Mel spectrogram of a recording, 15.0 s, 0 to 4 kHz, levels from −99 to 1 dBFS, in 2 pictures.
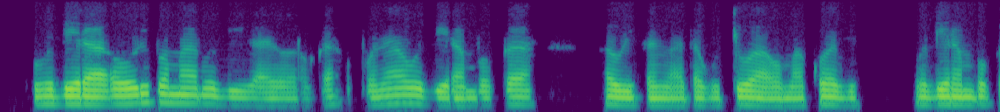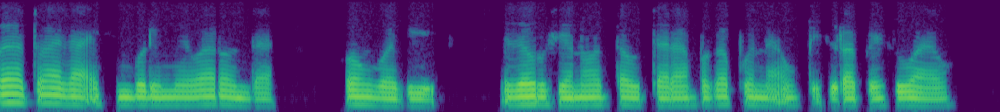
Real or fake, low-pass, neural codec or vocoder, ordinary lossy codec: real; 3.6 kHz; none; Opus, 24 kbps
